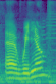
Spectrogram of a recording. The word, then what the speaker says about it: Wedio: Wedio, and it's taken from creating videos where it's not just one video, it's us, it's we with a W, the community that together creates Wedio.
